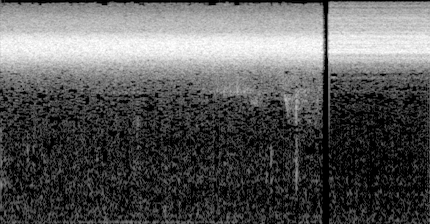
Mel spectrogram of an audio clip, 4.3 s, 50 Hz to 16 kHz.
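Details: Cicadas in 2017 keep up a dense, high, sizzling drone. The sound cuts out for an instant just after three seconds and then resumes at full strength.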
